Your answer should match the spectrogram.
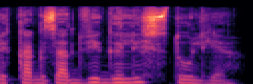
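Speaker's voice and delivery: ordinary delivery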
